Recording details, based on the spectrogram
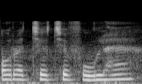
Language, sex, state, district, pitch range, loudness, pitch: Hindi, female, Uttar Pradesh, Shamli, 220-230 Hz, -13 LUFS, 225 Hz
